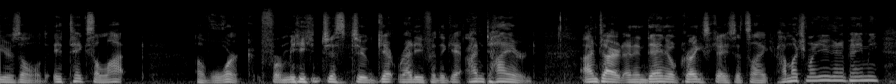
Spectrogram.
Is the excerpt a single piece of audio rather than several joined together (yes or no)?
yes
